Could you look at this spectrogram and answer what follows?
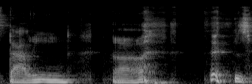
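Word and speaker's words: Thallanne: if you put her into google translate it's thalene uh this is how it actually pronounces it oh really um yeah darlene was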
